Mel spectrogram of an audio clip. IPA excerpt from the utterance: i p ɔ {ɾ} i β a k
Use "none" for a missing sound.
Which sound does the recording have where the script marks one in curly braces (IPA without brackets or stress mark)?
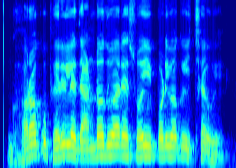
ɽ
